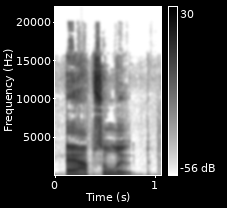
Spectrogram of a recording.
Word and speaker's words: absolute: tensed and pronounced louder and longer for example absolute the stresses on the first syllable app it's tensed and pronounced louder AB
